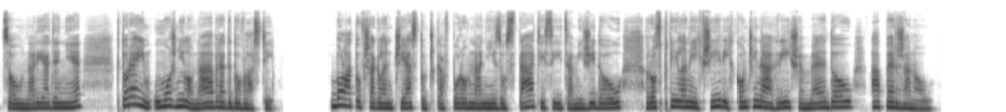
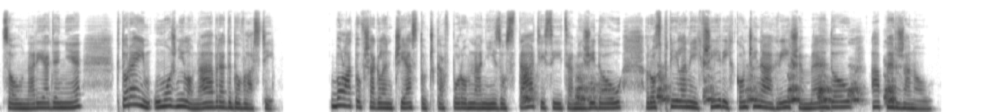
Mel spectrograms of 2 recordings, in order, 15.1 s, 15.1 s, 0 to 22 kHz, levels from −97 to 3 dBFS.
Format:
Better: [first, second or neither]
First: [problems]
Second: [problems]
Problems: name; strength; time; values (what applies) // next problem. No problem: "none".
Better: first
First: none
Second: dog barking; noticeable; from 8 to 13 s; peak 2 dB below the speech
